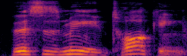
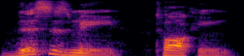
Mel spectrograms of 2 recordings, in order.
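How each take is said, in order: First: The voice is captured from directly in front. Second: The voice is captured from directly behind. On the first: "in front of the mystery microphone" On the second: "directly behind the mystery microphone"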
